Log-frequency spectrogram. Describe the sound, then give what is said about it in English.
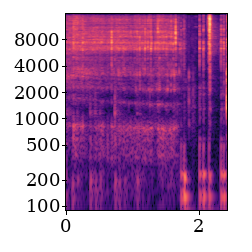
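Someone slurps coffee in a series of wet, airy sips. A softer gurgling stretch gives way to several louder, sharper slurps near the end. “I'm gonna slurp my coffee for you guys.”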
